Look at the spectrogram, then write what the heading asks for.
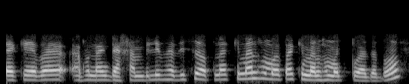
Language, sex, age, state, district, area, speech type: Assamese, female, 30-45, Assam, Biswanath, rural, conversation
